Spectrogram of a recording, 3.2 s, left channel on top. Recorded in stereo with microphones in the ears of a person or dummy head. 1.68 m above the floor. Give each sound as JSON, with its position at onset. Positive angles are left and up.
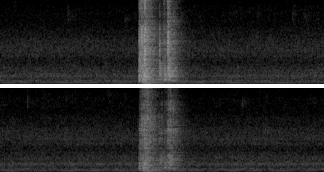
{"t": 1.4, "sound": "a door slam", "side_deg": 50, "distance_m": 0.6}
